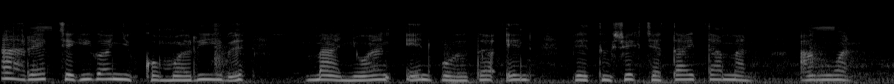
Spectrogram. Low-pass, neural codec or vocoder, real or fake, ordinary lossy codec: 7.2 kHz; none; real; none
